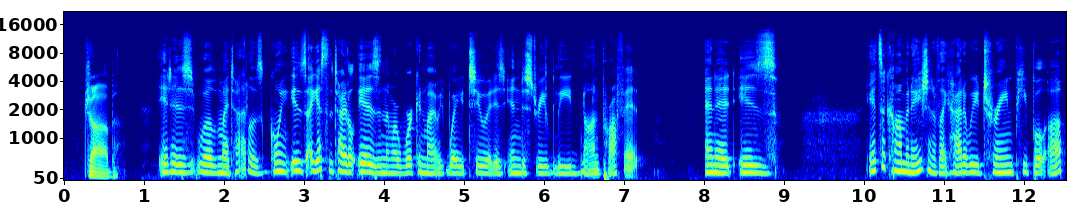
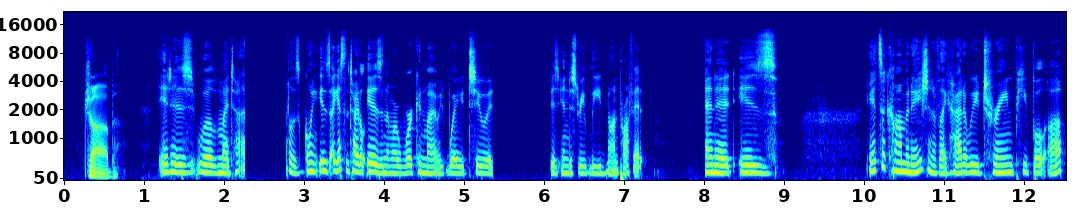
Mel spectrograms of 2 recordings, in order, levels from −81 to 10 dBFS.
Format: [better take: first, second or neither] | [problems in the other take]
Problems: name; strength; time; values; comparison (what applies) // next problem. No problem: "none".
first | audio freezing; at 2.5 s for 0.5 s and at 5.5 s for 0.5 s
